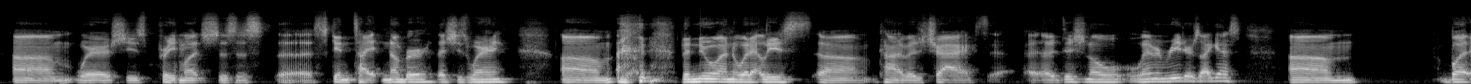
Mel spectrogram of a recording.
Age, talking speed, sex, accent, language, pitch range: 20-39, 140 wpm, male, American, English, 100-120 Hz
